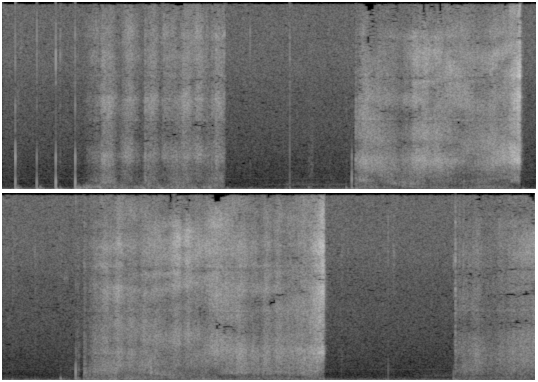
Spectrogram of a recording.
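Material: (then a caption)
Plastic. Two small, hollow, white plastic ping pong balls, one held in each hand, are tapped against each other with long painted nails and fingertips. A quick run of sharp, light clicks opens the clip, followed by stretches of bright, hissy scratching that alternate with brief quiet pauses.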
